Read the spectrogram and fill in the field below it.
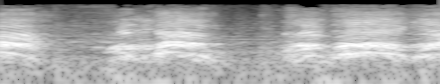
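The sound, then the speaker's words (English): Houthi militants chanting and shouting together while celebrating and dancing aboard a cargo ship they seized off the coast of Yemen in the Red Sea, loud voices rising and falling in rhythmic bursts in about three waves with brief dips between them. “Houthi militants celebrating, even dancing, aboard the cargo ship they seized off the coast of Yemen in the Red Sea.”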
